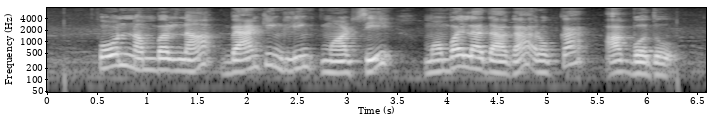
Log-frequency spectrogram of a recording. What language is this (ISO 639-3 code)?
kan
